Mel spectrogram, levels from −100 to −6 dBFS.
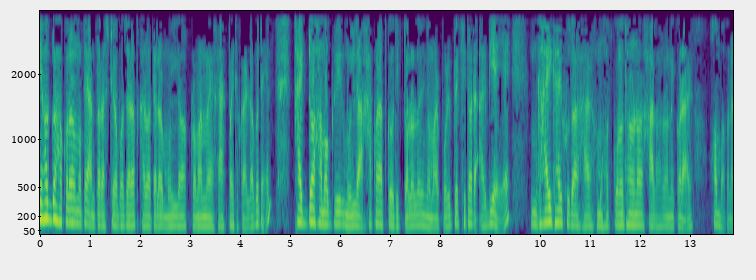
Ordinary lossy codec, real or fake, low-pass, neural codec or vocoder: none; real; 3.6 kHz; none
